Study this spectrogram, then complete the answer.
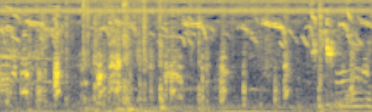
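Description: Chickens cluck and peck nearby on a farm, soft irregular clucks and sharp little pecking taps scattered throughout, fairly quiet.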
